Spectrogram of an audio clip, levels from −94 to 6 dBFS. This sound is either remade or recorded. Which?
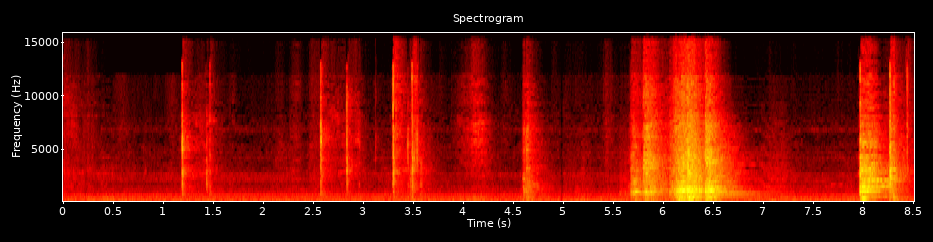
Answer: remade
